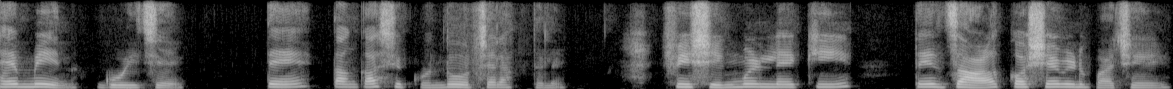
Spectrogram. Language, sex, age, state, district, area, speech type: Goan Konkani, female, 18-30, Goa, Canacona, rural, spontaneous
